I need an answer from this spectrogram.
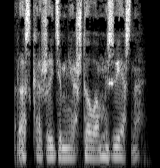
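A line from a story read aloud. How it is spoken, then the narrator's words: Whispered. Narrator (Russian): прошептал Кэллоуэй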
